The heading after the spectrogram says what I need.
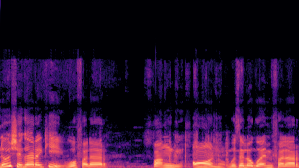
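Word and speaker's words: pang'ono: Sim, o problema, por exemplo, pangono.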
